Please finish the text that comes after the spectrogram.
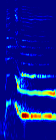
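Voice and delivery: high, loud peekaboo call. Acted. Teacher plays peekaboo with children. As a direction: pop out with it.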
